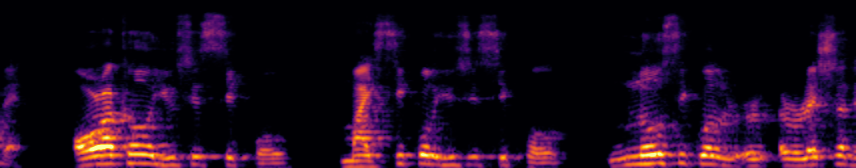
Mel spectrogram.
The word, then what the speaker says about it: SQL: you are used to we can say SQL but it is pronounced as sequel all right sequel it is a language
